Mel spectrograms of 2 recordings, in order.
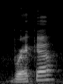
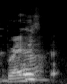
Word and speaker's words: Breha: never hear Bail or Breca, I think is how you say it. Breha? How do you say it? Hey, I think it's Breha. Breha. We'll go with that.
